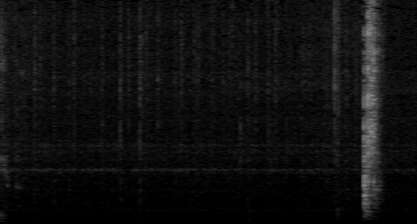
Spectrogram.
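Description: Faint light taps of a Spectrum Noir alcohol marker nib dotting on acetate over quiet room tone, with one short, loud rush of noise near the end.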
